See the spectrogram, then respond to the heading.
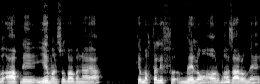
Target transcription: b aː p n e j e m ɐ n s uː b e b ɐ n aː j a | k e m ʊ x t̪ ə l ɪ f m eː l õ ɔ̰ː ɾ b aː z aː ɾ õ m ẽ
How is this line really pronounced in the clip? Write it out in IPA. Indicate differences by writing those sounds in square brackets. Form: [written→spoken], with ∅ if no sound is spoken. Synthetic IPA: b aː p n e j e m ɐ n s uː b [e→a] b ɐ n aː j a | k e m ʊ x t̪ ə l ɪ f m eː l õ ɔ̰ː ɾ b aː z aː ɾ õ m ẽ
